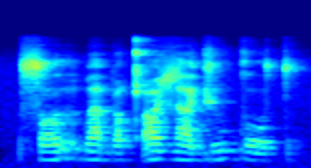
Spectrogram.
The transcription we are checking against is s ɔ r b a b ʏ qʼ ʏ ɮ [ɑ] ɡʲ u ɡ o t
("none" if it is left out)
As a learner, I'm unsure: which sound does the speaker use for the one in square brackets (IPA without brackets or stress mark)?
a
